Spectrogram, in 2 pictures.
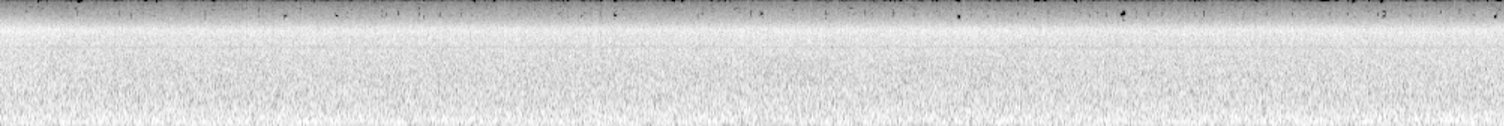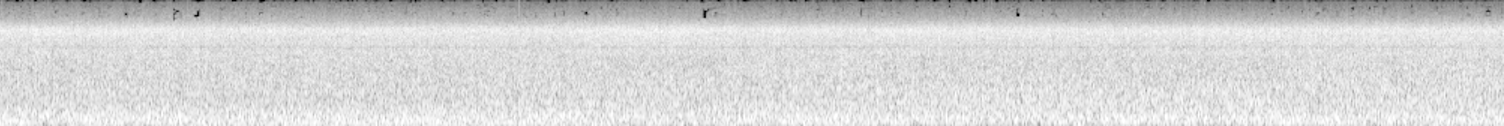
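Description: Mountain stream rushing over rocky cascades: a loud, steady rush of water.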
